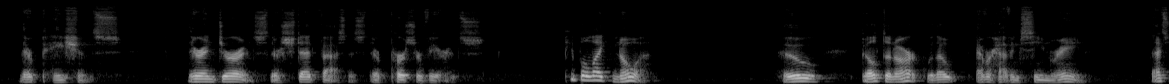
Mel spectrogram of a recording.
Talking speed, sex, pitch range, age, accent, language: 110 wpm, male, 120-150 Hz, 50-69, American, English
